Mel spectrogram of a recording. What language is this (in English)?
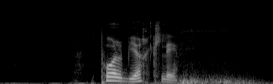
Norwegian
